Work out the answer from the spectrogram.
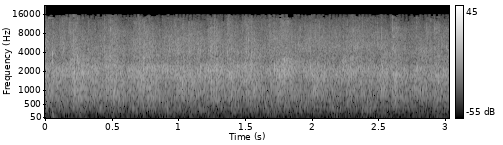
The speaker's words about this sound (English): So give her another warm hand and just say yay.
